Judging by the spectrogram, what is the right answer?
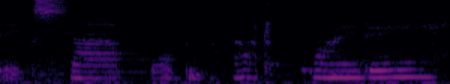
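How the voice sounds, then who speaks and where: A woman is speaking. Noticeable background noise sits behind her voice. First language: Afrikaans. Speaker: planner YouTuber. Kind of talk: casual chat. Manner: loud.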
